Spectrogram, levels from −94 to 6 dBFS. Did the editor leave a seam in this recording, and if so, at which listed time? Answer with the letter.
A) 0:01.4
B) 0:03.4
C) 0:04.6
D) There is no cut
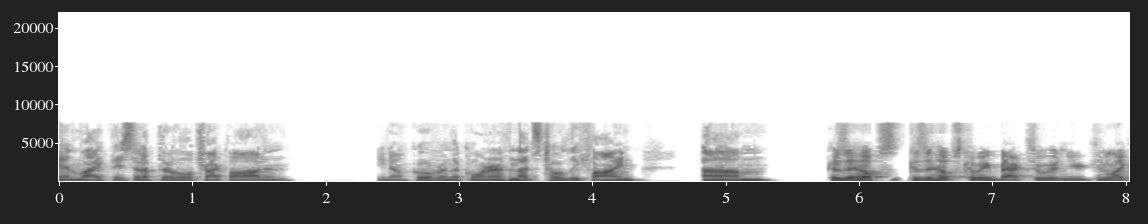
B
